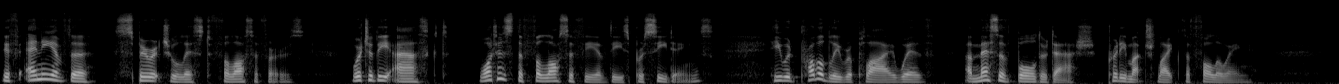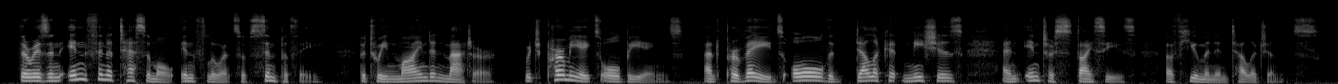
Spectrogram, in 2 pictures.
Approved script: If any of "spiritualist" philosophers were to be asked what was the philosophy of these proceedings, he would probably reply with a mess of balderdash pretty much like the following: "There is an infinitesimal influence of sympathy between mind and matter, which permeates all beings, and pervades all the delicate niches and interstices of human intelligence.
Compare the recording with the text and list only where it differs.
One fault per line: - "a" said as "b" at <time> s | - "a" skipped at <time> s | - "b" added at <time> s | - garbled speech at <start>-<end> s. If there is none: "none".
- "the" added at 0.7 s
- "was" said as "is" at 5.0 s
